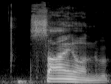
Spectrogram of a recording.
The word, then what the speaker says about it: Scion: And he finally got verbally named, and I'm pronouncing it correctly. Scion, a beast of flesh and blood.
